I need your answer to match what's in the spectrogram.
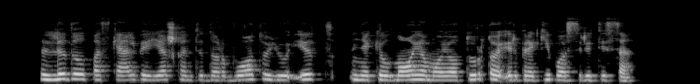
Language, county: Lithuanian, Šiauliai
